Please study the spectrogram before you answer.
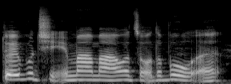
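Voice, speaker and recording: A woman's voice: mid-range voice, moderate pace, pushed and bright, pitched above the performer's own voice, close to an everyday voice. A woman voicing a brood of small, eager goslings in a storybook, chirpy and insistent.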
